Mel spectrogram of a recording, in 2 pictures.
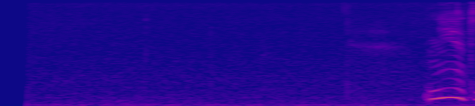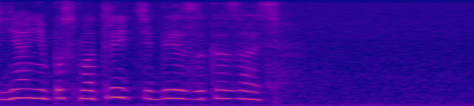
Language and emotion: Russian, neutral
